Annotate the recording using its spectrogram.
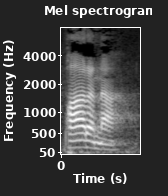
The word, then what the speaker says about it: Paraná: The second word, Paraná.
